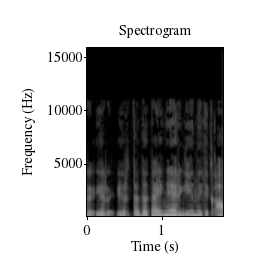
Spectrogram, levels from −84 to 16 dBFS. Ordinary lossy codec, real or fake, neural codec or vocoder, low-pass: MP3, 48 kbps; fake; vocoder, 44.1 kHz, 128 mel bands every 256 samples, BigVGAN v2; 14.4 kHz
